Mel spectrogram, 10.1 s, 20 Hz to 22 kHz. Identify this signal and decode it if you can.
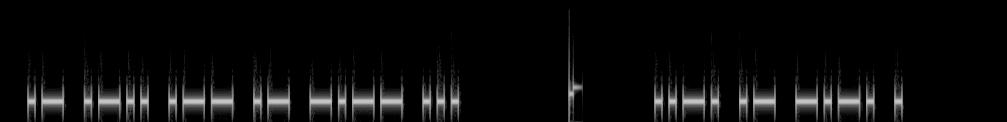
Morse code, heard as a keyed tone, about 17 wpm, 700 Hz. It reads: ALWAYS FACE
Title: Sentences from Top 300 Words - New Word Drill - 17wpm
